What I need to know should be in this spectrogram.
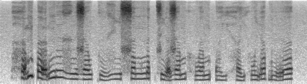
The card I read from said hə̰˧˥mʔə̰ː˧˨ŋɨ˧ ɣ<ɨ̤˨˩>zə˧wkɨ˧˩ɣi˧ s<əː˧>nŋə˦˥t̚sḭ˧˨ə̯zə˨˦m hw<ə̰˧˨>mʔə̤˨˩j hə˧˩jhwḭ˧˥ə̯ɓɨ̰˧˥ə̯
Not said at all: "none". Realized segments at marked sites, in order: ɨ˧, ə˧, ə˨˦

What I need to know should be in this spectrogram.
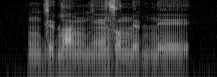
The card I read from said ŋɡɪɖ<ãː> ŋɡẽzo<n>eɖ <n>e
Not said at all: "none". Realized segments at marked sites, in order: ã, n, n

